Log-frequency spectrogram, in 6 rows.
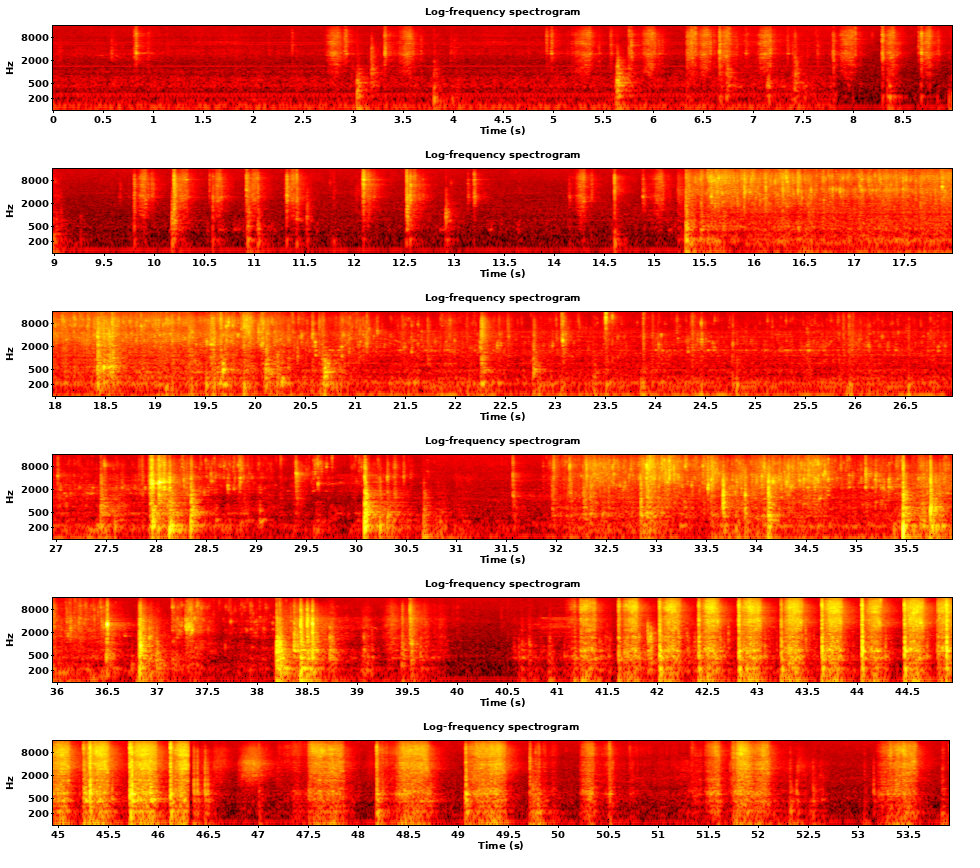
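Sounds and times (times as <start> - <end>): water splashing into metal sink: 15.3 - 29.7, 32.0 - 38.4
sharp scraping strokes: 51.3 - 52.3, 53.2 - 53.7.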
